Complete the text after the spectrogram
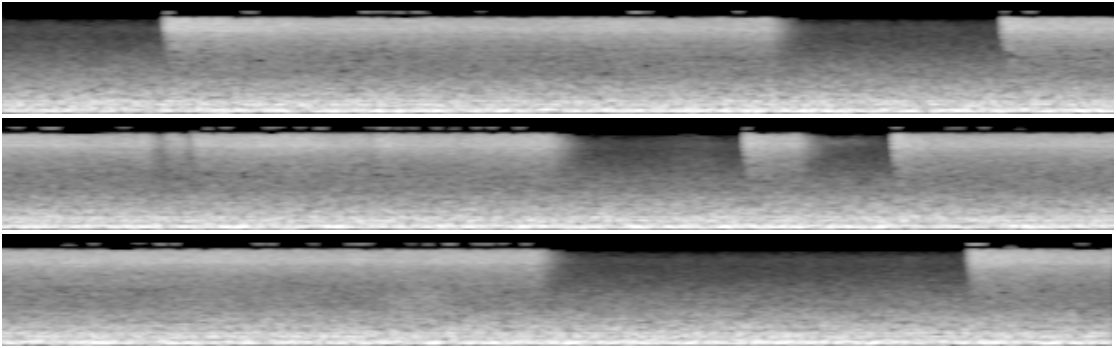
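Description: A spray gun hisses in bursts, starting and stopping.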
